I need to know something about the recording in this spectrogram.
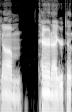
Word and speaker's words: Taron Egerton: I still think Taron Egerton, I pronounced it right that time.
